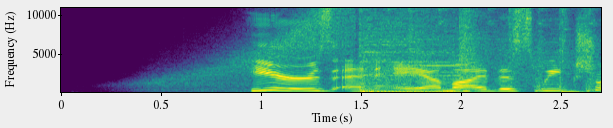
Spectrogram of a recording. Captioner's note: swoosh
